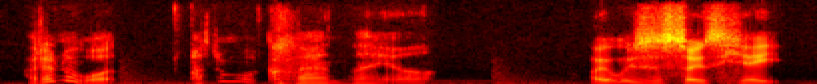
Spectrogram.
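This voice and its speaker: A man is speaking. Music plays in the background. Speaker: gaming video creator. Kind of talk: let's play commentary.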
